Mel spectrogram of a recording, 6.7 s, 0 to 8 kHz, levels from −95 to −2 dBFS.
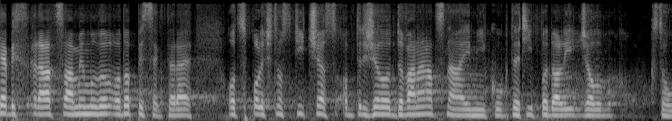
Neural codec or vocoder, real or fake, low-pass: codec, 16 kHz, 0.9 kbps, LongCat-Audio-Codec; fake; 7.2 kHz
